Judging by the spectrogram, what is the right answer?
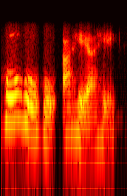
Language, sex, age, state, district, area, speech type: Marathi, female, 30-45, Maharashtra, Yavatmal, urban, conversation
